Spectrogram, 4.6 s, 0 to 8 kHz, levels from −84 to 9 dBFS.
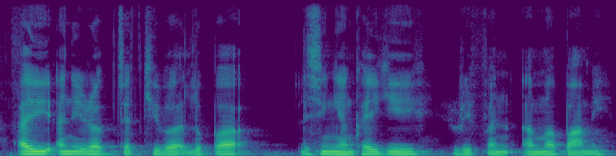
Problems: background sounds at intervals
